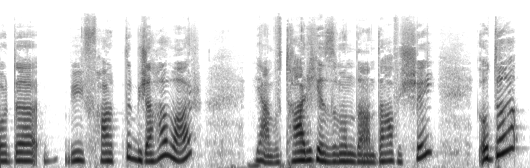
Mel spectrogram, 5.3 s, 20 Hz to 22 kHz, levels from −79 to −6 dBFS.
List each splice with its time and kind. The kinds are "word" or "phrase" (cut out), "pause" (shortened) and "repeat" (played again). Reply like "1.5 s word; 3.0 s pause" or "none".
1.4 s word; 4.0 s word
